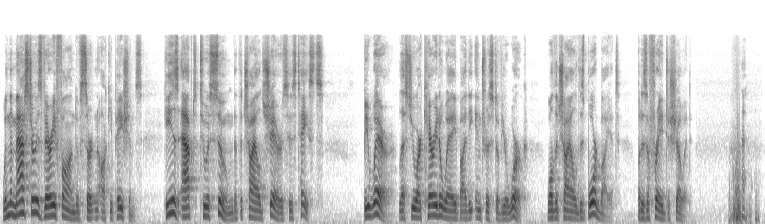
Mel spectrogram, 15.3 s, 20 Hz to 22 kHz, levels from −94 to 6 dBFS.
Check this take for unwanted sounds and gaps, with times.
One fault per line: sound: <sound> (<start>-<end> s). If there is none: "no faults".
sound: laugh (14.6-15.2 s)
